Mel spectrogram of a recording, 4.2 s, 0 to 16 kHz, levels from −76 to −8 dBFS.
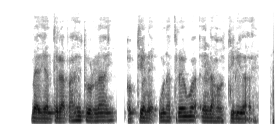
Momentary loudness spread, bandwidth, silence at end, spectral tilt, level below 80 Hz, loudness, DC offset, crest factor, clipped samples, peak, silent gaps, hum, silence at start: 6 LU; 9.8 kHz; 0.3 s; -8.5 dB/octave; -40 dBFS; -17 LUFS; under 0.1%; 14 dB; under 0.1%; -2 dBFS; 1.76-1.85 s; none; 0.45 s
